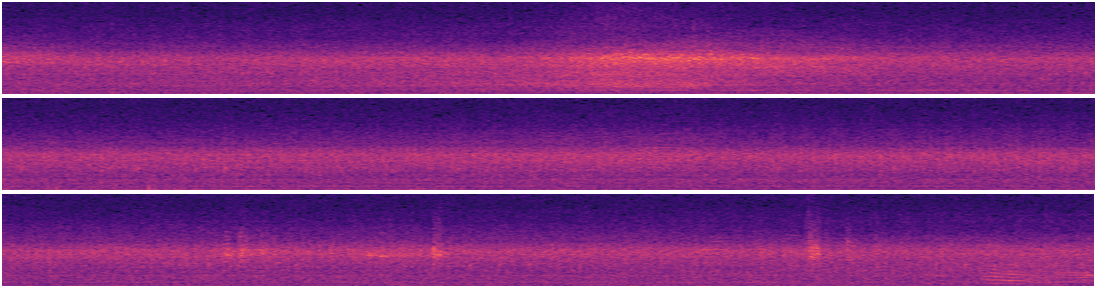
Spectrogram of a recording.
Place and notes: Boleslawa Krzywoustego, Szczecin, Poland
At the tram stop.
